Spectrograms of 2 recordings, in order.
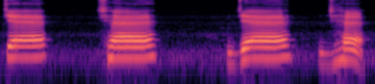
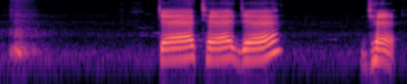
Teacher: जब हम च, छ बोलते हैं तो हमारी जीभ तालु से लगती है, इसलिए इसका उच्चारण स्थान क्या है, तालव्य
